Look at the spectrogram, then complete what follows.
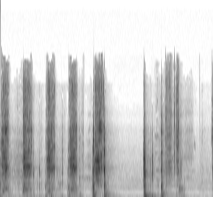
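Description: Ratchet wrench clicking in short strokes as the freshly cleaned engine ground-strap connection is tightened back down. About two strokes a second, a pause, then a quick few more.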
